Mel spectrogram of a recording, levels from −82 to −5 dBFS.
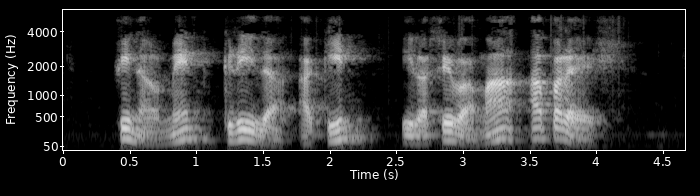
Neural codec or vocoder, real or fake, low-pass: none; real; 5.4 kHz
